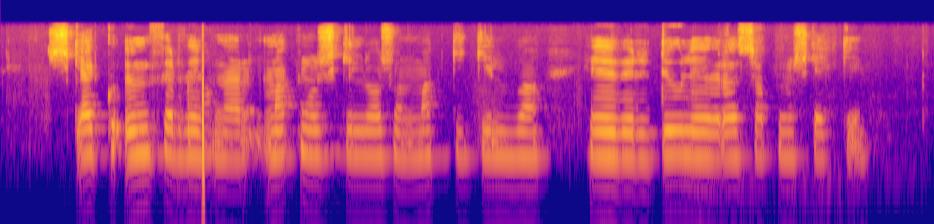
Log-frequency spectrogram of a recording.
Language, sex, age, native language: Icelandic, female, 18-19, Icelandic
